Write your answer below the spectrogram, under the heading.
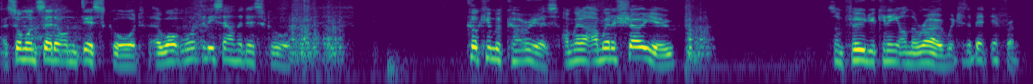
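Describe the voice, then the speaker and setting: Man with a mellow tone, chatty vlogger grumbling about his day with casual swearing. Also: a little high, animated, fairly quick, pauses often, slight background noise. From England. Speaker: van courier vlogger. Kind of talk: casual vlog monologue.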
